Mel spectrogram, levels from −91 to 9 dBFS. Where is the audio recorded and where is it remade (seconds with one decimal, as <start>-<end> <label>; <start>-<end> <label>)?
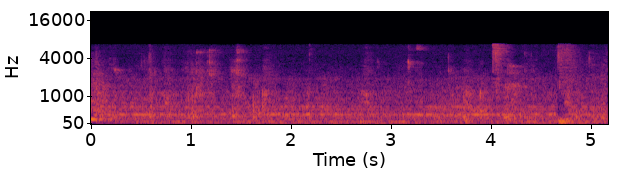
0.0-1.1 recorded; 1.1-1.7 remade; 1.7-3.0 recorded; 3.0-3.8 remade; 3.8-5.2 recorded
